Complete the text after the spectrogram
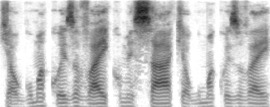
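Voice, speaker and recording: Recorded very clean with a silent background and a dry, close sound with no echo, a man speaks at a moderate pace. His tone is bright and sharp. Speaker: tarot teacher. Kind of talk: lecture. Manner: hesitant, many fillers.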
